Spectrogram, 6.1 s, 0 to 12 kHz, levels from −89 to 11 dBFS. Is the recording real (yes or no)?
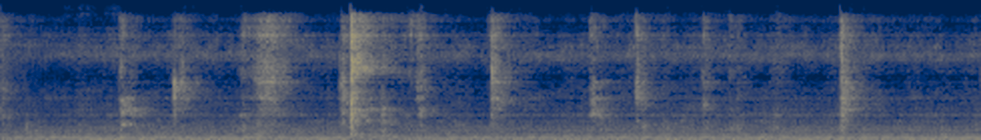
no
